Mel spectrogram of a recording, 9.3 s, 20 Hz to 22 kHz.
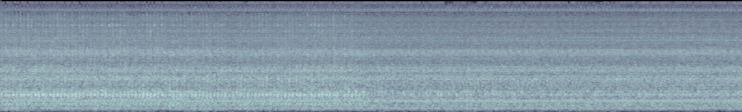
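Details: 2010 Toyota Prius, 4,750 miles, garage-kept, cold start at about 32°F: engine knocks about three times a second and shakes, then runs normally after 30–45 seconds; cold start engine knock.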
